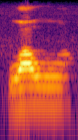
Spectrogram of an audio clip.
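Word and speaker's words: و: দুই ঠোঁট গোল করে কথা বলে না? ওয়াও, ওয়াও। এই ওয়াওটাও এভাবে উচ্চারণ হবে, ওয়াও, ওয়াও। ওকে, এরপরে হচ্ছে হা।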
